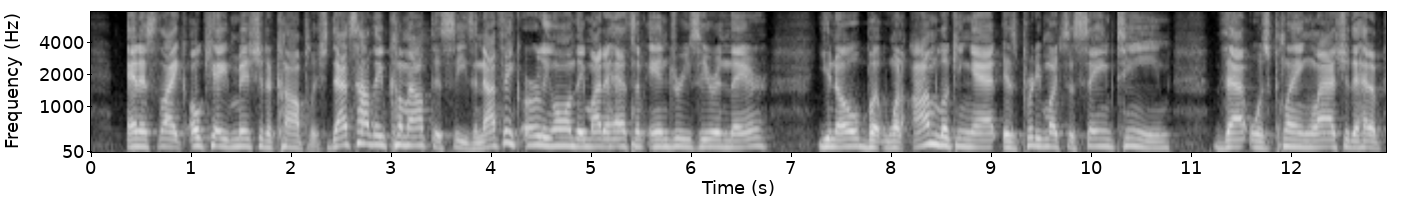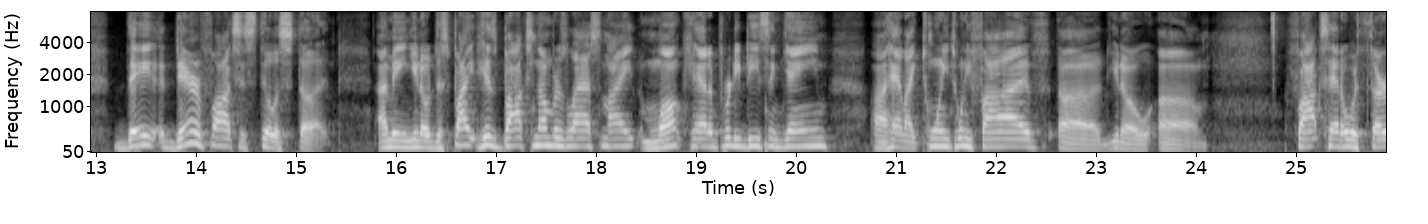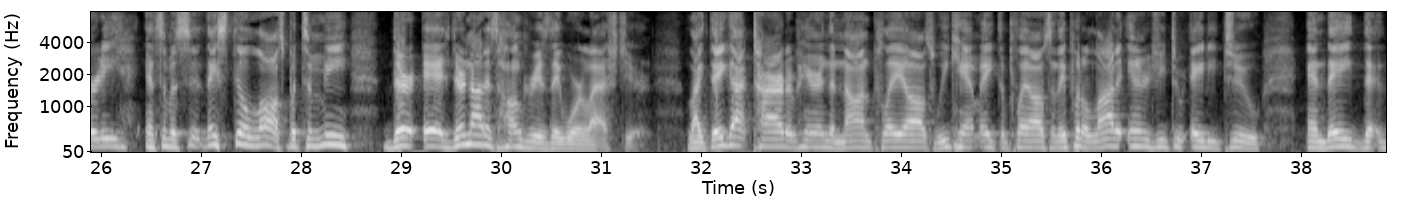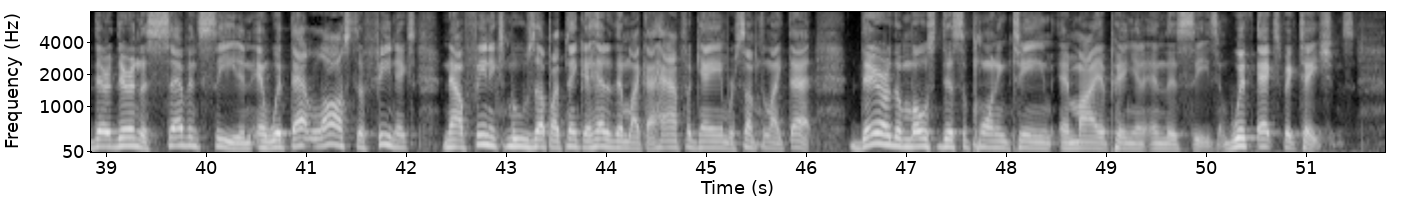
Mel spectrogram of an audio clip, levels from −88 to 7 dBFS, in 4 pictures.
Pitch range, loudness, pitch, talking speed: 135-165 Hz, -13 LUFS, 155 Hz, 200 wpm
